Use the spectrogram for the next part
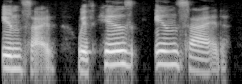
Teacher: Here, I believe this is functioning as a noun, and we're actually going to stress the first syllable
